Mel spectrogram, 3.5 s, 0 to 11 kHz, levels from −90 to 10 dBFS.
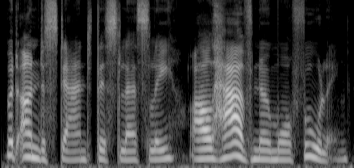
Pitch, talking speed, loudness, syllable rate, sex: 185 Hz, 150 wpm, -20 LUFS, 4.0 syllables/s, female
